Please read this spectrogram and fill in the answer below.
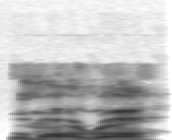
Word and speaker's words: Umar: um you just search my name Omar which is spelled Umar a-r-a-r you'll find me even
